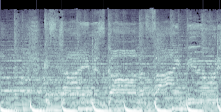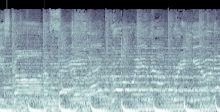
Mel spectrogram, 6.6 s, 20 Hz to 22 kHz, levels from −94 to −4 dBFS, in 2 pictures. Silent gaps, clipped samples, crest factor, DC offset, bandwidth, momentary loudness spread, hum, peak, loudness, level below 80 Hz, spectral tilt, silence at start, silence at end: none; under 0.1%; 8 dB; under 0.1%; 17 kHz; 1 LU; none; 0 dBFS; -9 LUFS; -12 dBFS; -4 dB/octave; 0 s; 0 s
